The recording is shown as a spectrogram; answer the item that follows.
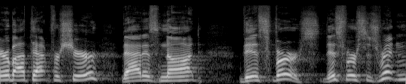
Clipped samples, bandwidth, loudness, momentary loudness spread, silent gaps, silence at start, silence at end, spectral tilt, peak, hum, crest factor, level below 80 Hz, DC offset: under 0.1%; 17 kHz; -19 LUFS; 6 LU; none; 0 s; 0 s; -4 dB/octave; -4 dBFS; none; 16 dB; -66 dBFS; under 0.1%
